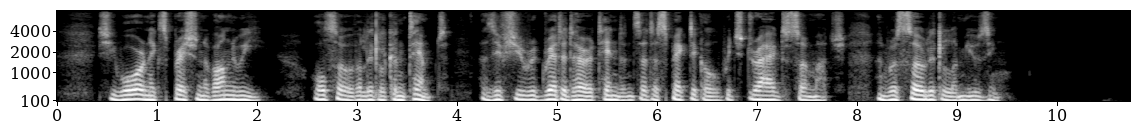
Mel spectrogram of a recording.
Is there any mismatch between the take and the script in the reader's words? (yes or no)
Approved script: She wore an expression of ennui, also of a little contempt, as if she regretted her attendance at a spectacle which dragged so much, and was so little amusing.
no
